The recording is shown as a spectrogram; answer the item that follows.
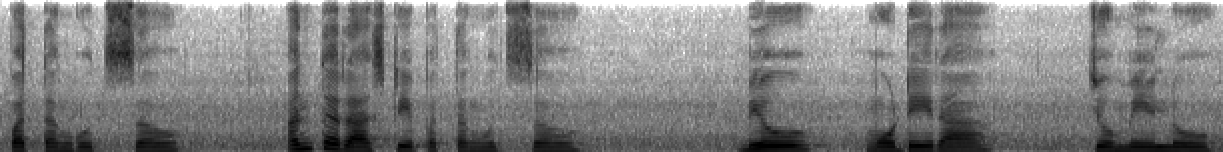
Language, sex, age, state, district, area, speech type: Sindhi, female, 45-60, Gujarat, Kutch, urban, spontaneous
